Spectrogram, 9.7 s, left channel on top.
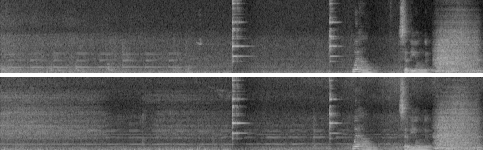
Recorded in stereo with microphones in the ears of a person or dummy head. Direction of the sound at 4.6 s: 15° right (ahead or behind).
